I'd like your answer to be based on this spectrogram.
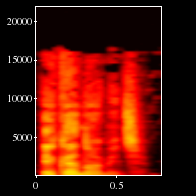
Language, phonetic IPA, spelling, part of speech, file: Russian, [ɪkɐˈnomʲɪtʲ], экономить, verb, Ru-экономить.ogg
- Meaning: 1. to save, to spare 2. to economize (imperfective only)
